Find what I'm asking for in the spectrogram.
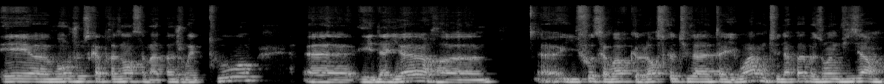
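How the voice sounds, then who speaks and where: A man at a very slow pace, with very even loudness and fairly even intonation. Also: medium pitch for a man. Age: 50s. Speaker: university professor, China specialist. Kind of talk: interview. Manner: hesitant, many filler words.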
